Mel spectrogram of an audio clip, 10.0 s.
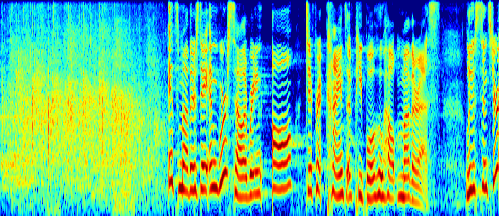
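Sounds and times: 
people clapping: 0:00.0 - 0:03.4
speech: 0:03.4 - 0:08.7, 0:09.3 - 0:09.9.

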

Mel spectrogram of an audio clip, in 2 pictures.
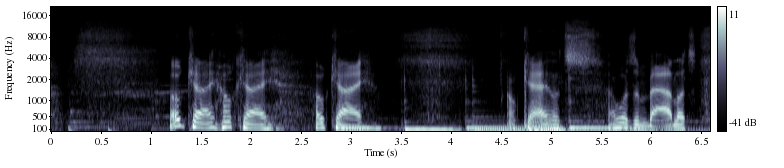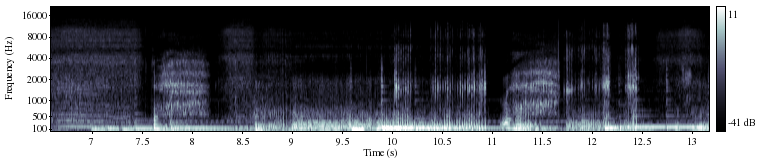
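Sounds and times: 
speech: 0:01.2 - 0:03.4, 0:04.6 - 0:06.9, 0:07.6 - 0:09.2
loud rough snorting sniff: 0:06.6 - 0:07.6, 0:08.4 - 0:13.1.

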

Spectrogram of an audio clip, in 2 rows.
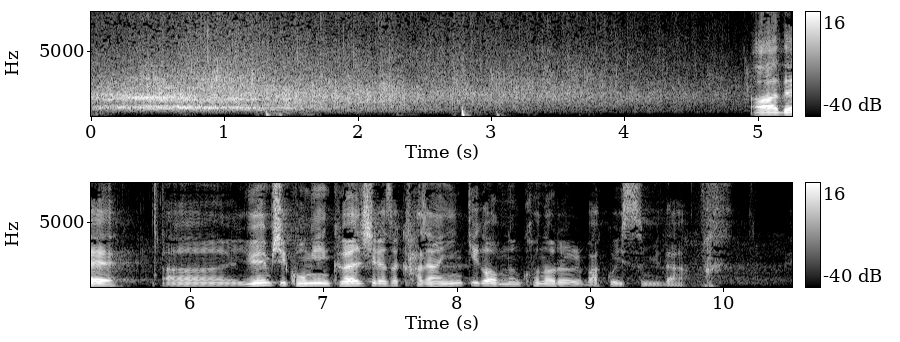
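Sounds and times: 
audience applause: 0:00.0 - 0:05.2
speech: 0:05.0 - 0:10.0.

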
